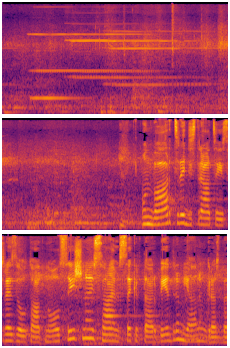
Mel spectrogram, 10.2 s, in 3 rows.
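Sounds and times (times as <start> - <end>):
low murmur of chatter: 0.0 - 10.1
parliament session bell ringing: 0.4 - 3.7
speech: 5.5 - 10.1.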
